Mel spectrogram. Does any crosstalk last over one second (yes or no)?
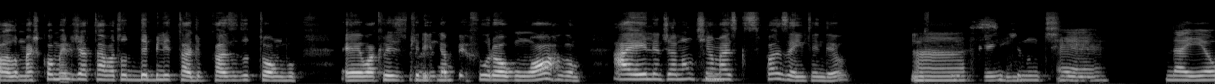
yes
